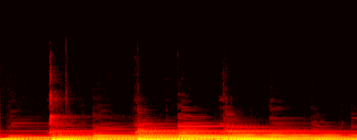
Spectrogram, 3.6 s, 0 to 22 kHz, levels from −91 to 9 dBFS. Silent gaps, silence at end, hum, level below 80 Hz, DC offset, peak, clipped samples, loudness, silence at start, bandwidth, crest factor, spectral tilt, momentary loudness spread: none; 0 s; none; -58 dBFS; under 0.1%; -10 dBFS; under 0.1%; -24 LUFS; 0 s; 4.1 kHz; 14 dB; -11 dB/octave; 6 LU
